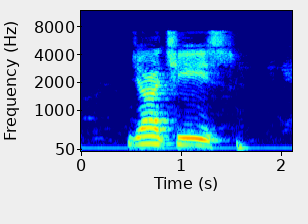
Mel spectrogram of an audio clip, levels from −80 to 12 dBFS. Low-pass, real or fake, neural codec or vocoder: 7.2 kHz; real; none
